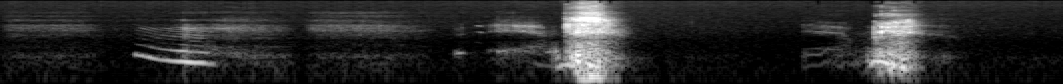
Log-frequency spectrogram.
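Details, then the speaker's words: Person with a wet cold, runny, itchy nose and sneezing all day: a short groan and sharp inhalation build-up, then two forceful sneezes in quick succession. "I've been sneezing all day, and I don't know how many times I've sneezed now, but I don't think I'm done. Not again."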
